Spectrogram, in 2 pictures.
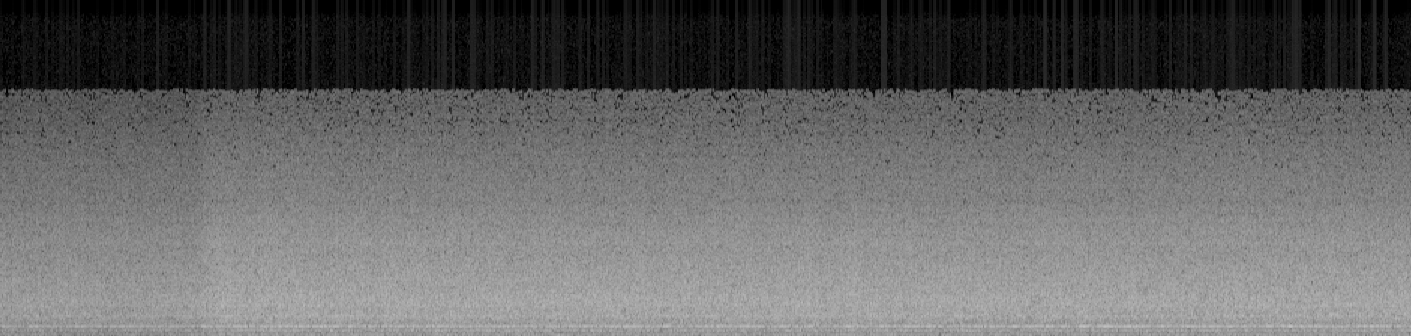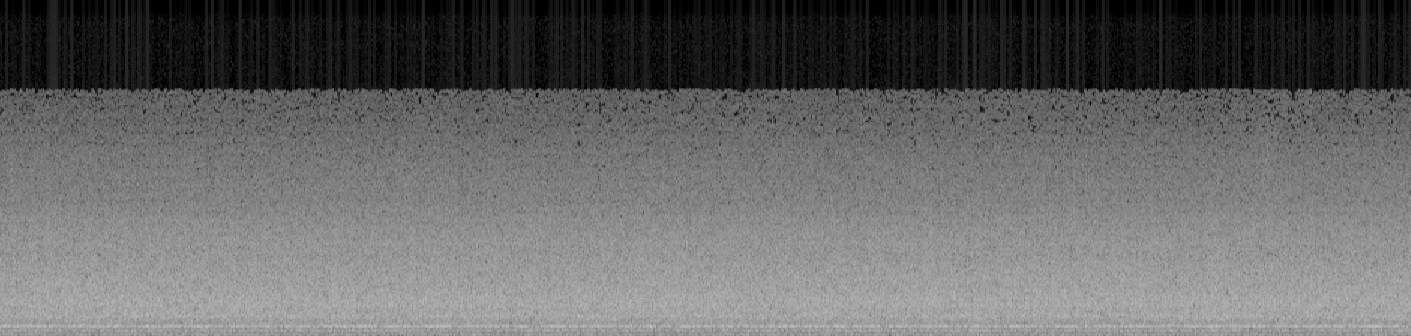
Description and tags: Ventillation ambience from Lillehammer Norway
